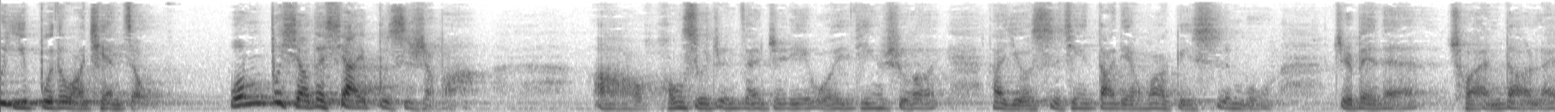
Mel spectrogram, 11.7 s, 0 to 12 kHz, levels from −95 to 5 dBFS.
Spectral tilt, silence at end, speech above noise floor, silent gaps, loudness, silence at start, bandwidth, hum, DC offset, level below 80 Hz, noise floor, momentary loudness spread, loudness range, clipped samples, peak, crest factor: -5 dB/octave; 0 s; 26 dB; none; -29 LUFS; 0 s; 11 kHz; none; under 0.1%; -72 dBFS; -55 dBFS; 18 LU; 9 LU; under 0.1%; -8 dBFS; 22 dB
